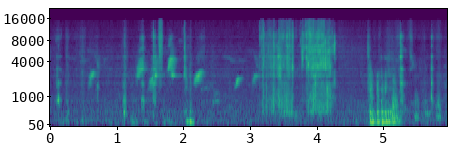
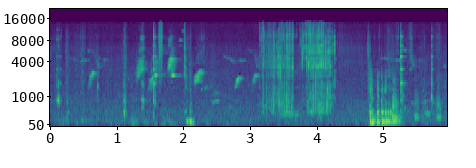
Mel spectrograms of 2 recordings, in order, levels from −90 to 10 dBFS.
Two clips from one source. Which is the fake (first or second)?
first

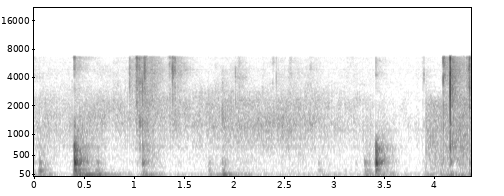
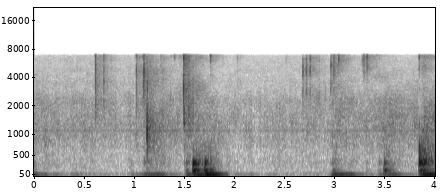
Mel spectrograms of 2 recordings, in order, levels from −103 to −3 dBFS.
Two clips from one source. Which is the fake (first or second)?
first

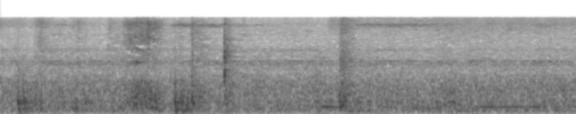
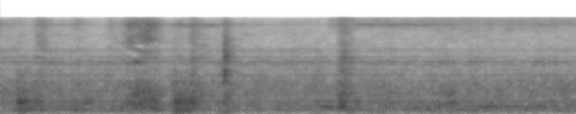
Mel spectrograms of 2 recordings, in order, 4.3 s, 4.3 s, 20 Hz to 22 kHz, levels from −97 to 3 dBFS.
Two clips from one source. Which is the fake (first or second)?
second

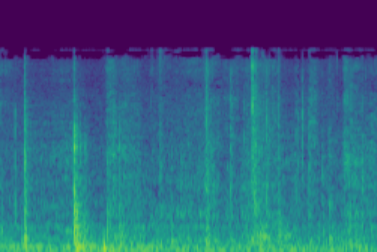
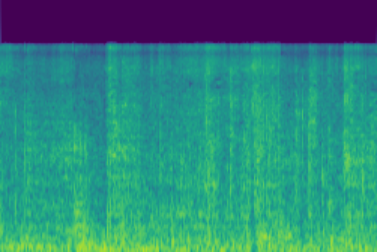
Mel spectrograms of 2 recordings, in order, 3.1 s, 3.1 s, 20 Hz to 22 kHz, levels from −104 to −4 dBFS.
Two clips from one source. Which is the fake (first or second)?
second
